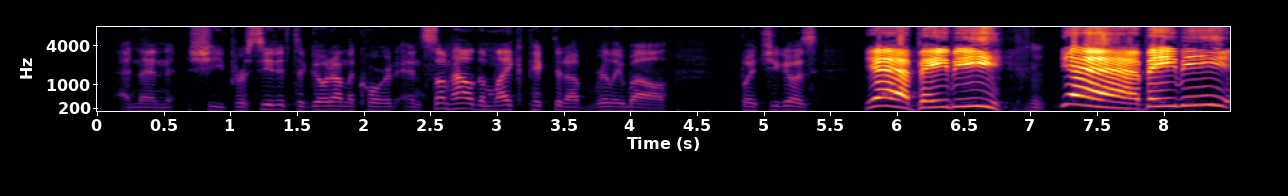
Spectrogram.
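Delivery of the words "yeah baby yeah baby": put-on very loud, very high, very slow shout, stretched baby. Telling how a player's on-court shout got picked up by the mic, retelling Ariel Powers' shout. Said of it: "she was shouting".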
